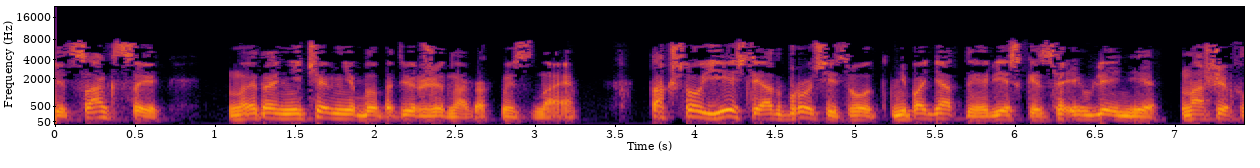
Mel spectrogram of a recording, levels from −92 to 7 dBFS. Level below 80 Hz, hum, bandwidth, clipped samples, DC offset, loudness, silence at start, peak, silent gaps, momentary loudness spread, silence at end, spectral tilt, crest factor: -58 dBFS; none; 8.2 kHz; under 0.1%; under 0.1%; -19 LUFS; 0 s; -4 dBFS; none; 6 LU; 0 s; -4 dB/octave; 16 dB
